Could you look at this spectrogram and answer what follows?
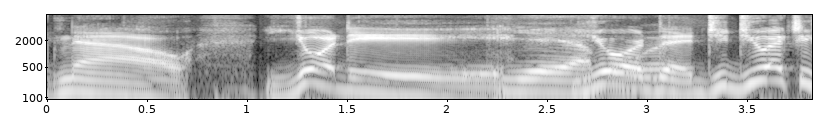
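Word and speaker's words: Jordi: Do you actually say like Yordi or is it like Yorde? Yordi. Yordi. Like it is a strong D sound. Yeah, it's a more of like a strong O.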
